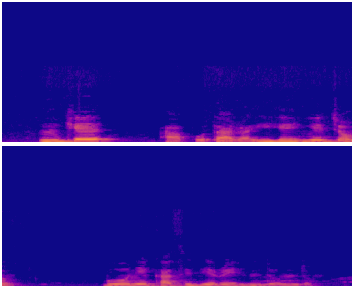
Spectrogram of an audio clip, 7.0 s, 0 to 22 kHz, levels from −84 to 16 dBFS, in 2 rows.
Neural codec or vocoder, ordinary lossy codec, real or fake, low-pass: none; AAC, 32 kbps; real; 19.8 kHz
